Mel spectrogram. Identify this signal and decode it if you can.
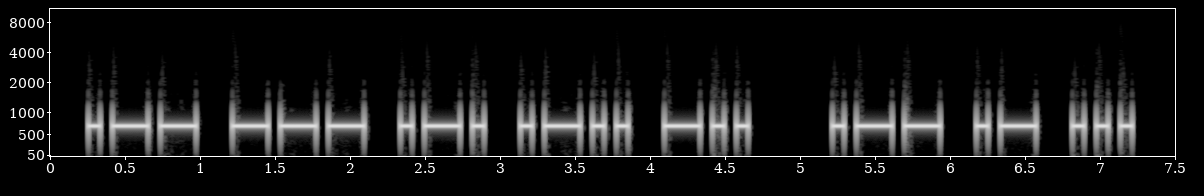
Morse code, heard as a keyed tone, about 15 wpm, 700 Hz. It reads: WORLD WAS
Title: Sentences from Top 1000 Words - Review Part 1 - 15wpm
